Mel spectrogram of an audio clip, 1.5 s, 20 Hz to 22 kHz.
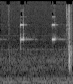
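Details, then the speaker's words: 36 V Ryobi two-battery lawn mower will not start: pressing the safety switch gives two sharp high beeps about 0.6 s apart with a flashing red light. "When I push the safety switch and try to turn it on, I'm getting a beeping and a red flashing light in the"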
